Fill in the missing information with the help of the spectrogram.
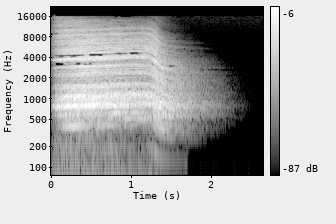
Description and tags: cymb shwish 12
cymbal hit processed with doppler plugin
processed, doppler, hit, cymbal, plugin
